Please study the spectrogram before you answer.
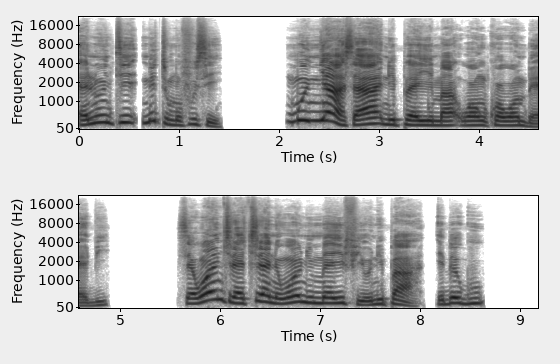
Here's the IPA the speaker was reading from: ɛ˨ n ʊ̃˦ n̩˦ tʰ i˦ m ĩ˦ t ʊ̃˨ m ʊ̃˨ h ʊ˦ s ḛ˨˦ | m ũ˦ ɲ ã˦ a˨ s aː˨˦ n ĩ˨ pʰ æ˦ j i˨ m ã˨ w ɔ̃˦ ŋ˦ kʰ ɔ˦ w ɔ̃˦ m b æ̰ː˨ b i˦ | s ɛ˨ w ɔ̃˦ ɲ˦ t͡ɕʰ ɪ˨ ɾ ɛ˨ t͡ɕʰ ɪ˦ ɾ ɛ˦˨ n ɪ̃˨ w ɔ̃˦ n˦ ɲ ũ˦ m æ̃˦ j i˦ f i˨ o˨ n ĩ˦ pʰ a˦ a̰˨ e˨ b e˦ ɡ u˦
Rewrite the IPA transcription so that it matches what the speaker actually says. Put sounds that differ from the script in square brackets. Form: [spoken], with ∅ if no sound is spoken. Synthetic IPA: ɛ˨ n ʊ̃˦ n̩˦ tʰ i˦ m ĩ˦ t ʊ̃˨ m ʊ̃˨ [f] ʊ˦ s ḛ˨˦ | m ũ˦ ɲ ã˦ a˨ s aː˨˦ n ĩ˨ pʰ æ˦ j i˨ m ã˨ w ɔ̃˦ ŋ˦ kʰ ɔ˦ w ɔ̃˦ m b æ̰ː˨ b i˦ | s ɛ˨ w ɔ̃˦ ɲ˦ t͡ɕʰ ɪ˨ ɾ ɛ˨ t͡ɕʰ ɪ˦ ɾ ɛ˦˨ n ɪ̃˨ w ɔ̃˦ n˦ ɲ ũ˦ m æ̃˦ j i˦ f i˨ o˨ n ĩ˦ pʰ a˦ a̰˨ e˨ b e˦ ɡ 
